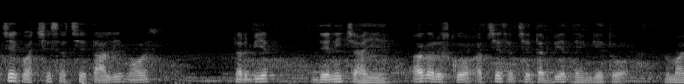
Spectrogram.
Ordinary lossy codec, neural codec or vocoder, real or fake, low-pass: none; none; real; 7.2 kHz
